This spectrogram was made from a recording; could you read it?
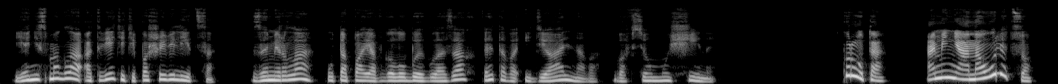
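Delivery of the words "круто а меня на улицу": angry, outraged, indignant, pitched-up outburst. Ksyusha reacts to the narrator and the man; indignant. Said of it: "возмутилась Ксюша и зло ушла".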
